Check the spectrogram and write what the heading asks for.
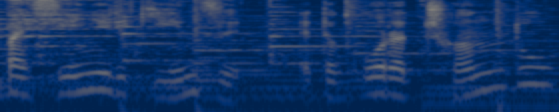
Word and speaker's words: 成都: Чхэн читается во втором тоне, а Ту – в первом тоне. – Повторяйте за мной. Чэнду.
